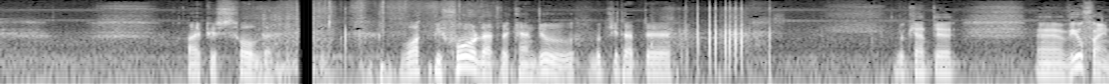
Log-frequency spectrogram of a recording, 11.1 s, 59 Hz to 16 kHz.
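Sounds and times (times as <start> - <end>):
plastic packaging crackling: 6.8 - 7.6
sharp clicks: 6.8 - 7.8.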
